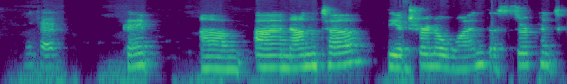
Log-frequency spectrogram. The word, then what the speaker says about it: Ananta: couch of Lord Vishnu I would not be surprised if it was a long a but I don't know oh no it's not it's a regular as because here it is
